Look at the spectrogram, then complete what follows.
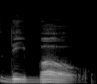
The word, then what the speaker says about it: DeBow: III all right ladies and gentlemen Mr Debo I'm I'm pronouncing that right Debo right yes sir yes sir he's the uh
